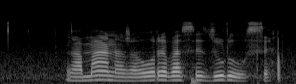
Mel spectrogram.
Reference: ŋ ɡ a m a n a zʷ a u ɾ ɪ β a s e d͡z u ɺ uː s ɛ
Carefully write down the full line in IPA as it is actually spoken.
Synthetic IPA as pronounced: ŋ ɡ a m a n a zʷ a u ɾ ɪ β a s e d͡z u ɺ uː s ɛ

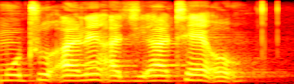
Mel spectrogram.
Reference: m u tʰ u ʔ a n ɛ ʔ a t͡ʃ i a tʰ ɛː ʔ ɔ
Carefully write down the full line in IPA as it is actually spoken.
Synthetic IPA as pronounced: m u tʰ u ʔ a n ɛ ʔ a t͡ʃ i a tʰ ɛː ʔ ɔ

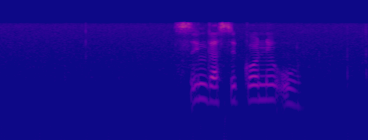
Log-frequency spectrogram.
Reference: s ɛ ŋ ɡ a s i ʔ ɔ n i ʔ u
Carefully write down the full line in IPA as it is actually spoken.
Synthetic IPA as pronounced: s i ŋ ɡ a s i k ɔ n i ʔ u

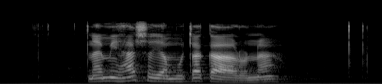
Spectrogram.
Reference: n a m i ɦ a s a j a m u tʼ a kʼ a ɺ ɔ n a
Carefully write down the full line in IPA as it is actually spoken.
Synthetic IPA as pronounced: n a m i ɦ a ʃ a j a m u tʼ a kʼ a ɺ ɔ n a

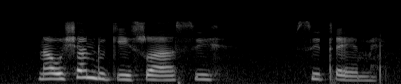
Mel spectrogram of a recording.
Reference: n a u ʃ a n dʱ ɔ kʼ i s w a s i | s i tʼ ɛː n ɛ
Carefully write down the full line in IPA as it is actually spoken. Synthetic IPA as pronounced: n a u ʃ a n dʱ u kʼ i s w a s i | s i tʼ ɛː m ɛ

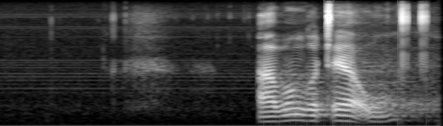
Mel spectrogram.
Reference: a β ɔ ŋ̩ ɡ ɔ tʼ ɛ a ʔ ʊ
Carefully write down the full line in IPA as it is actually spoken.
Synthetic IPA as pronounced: a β ɔ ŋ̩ ɡ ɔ tʼ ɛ a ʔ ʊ

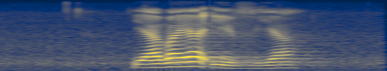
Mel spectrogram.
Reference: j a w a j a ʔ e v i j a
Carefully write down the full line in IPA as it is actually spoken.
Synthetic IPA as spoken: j a β a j a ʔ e v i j a

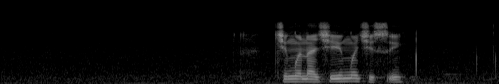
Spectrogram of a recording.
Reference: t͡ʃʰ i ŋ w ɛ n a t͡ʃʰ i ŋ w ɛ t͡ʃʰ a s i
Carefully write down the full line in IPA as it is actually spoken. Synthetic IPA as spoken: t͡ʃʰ i ŋ w ɛ n a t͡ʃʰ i ŋ w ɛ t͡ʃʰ i s i

